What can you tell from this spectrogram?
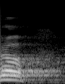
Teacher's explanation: लुंठित क्या होता है, जैसे कि आप लोग र बोलोगे ना, र, तो आपकी जीभ जो है र, तो जीभ उठेगी, ऊपर तालू पे लगेगी और 3 बार टप टप टप ऐसे लगती है, तो उसे बोलते हैं लुंठित होना। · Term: लुंठित व्यंजन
